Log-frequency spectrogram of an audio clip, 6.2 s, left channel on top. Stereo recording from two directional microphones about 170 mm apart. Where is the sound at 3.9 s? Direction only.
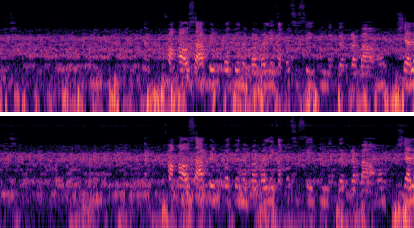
15° left (ahead or behind).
